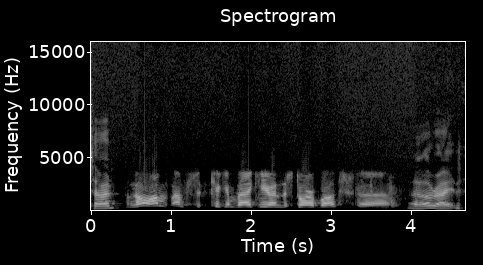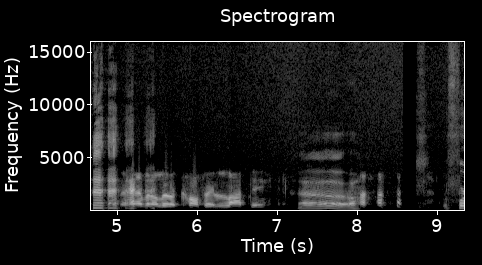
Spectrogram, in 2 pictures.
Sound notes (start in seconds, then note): 7.6 laughs; 7.8 both laugh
